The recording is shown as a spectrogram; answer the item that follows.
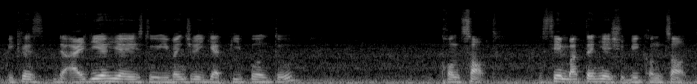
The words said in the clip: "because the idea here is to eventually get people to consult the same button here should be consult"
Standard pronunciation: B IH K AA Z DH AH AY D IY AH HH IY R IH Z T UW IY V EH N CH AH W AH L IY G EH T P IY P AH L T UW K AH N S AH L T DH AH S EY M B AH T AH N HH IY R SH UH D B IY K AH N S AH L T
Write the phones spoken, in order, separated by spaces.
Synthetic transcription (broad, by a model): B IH K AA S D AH AY D IY AH HH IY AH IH S T UW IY V EH N CH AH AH L IY G EH T P IY P AH L T UW K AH N S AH L T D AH S EY M B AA T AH N HH IY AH SH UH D B IY K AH N S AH L T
